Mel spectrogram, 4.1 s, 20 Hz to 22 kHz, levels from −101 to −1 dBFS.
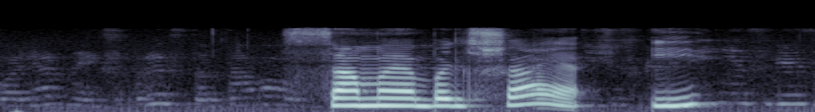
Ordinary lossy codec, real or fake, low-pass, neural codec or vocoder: none; real; none; none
